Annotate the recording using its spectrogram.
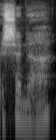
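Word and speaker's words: שנה: Shana.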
